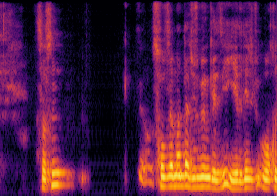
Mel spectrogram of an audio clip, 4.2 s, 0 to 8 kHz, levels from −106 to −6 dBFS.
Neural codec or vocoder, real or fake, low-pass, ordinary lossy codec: codec, 16 kHz, 8 kbps, FreqCodec, smaller model; fake; none; none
